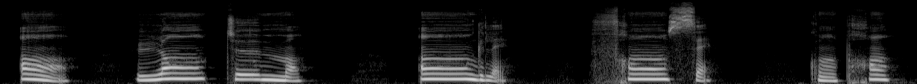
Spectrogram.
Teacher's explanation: The two letters EN and also AN sound like en when they're together, like in lentement, anglais, français, or comprend. To create that en sound, again, the air goes through your nose mainly, but this time, with your mouth, you do the shape of the English article a. So now, you just need to deal with the air through your nose, and you have an en. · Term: nasal sounds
